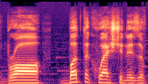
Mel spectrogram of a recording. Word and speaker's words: Bra: for that one but her actual name is braw but the question is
